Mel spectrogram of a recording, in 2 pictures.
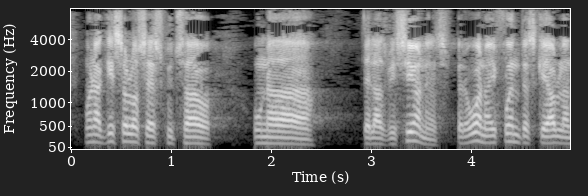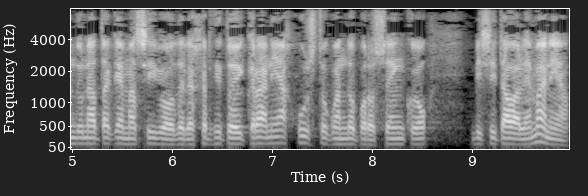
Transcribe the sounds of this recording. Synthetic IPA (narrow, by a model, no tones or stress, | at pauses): bwe̞no̞akiso̞lo̞seaeskut͡ʃaw | una | ðe̞lazβisjo̞ne̞spe̞ɾo̞βwe̞no̞ajfwe̞nt̪e̞ske̞aβ̞land̪eunat̪ake̞masiβ̞o̞ðe̞le̞xeɾθit̪oðeukɾanjaxust̪o̞kwand̪o̞poɾo̞ʃe̞ŋko̞ | βisit̪aβaːle̞mãnja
